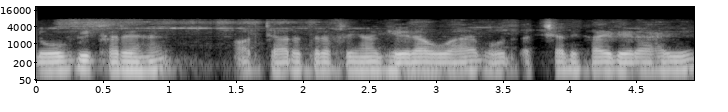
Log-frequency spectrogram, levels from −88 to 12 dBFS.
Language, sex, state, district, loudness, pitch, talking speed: Hindi, male, Bihar, Muzaffarpur, -16 LUFS, 110 Hz, 240 wpm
